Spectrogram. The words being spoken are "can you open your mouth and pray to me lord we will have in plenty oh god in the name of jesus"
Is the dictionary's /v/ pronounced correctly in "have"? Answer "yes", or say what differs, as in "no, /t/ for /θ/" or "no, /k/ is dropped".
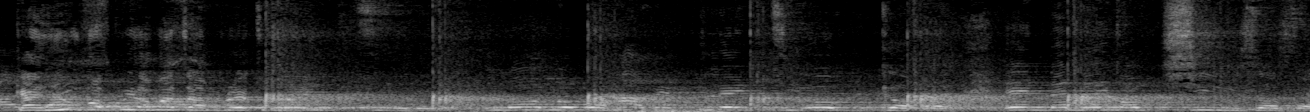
no, /b/ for /v/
